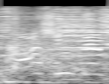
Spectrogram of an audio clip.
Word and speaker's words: বসুদেব: নাম হচ্ছে বাসুদেব বাসুদেব এটা কিন্তু ভুল হইছে ভালোভাবে বলেন না বাসুদেব বাসুদেব এটা মানে কাছাকাছি গেছে কিন্তু উচ্চারণটা ভুল হইছে বাসুদেব হবে না বসুদেব হবে বসুদেব বাসুদেব হচ্ছেন ভগবান শ্রীকৃষ্ণ স্বয়ং আর তার বাবা হচ্ছেন বসুদেব তাইতো তো বসুদেব আর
